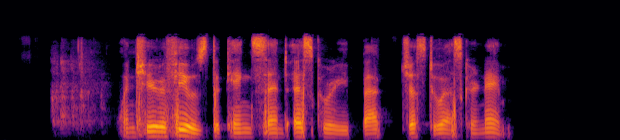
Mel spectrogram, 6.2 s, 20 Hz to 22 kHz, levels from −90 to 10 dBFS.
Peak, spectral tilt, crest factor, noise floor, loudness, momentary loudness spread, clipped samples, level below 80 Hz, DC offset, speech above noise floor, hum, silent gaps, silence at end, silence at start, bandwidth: 0 dBFS; -1.5 dB/octave; 18 dB; -88 dBFS; -16 LUFS; 11 LU; under 0.1%; -62 dBFS; under 0.1%; 72 dB; none; none; 1.2 s; 0.5 s; 8.4 kHz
